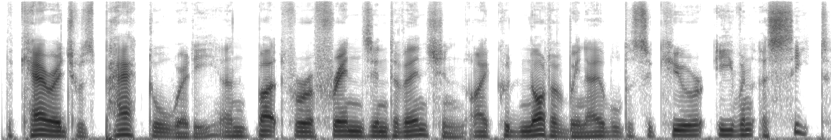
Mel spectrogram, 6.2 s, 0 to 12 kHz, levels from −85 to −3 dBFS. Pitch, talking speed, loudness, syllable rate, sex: 105 Hz, 210 wpm, -21 LUFS, 5.6 syllables/s, male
